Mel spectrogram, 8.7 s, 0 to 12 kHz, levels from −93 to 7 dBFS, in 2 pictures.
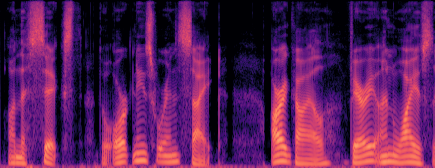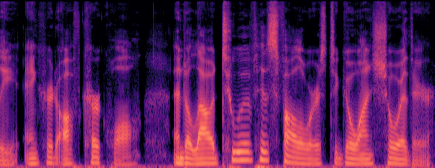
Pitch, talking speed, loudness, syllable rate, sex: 110 Hz, 170 wpm, -21 LUFS, 5.7 syllables/s, male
